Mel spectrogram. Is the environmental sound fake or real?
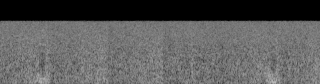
real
